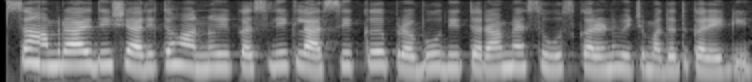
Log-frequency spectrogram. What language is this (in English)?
Punjabi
